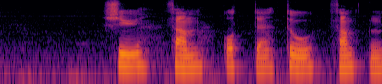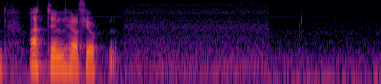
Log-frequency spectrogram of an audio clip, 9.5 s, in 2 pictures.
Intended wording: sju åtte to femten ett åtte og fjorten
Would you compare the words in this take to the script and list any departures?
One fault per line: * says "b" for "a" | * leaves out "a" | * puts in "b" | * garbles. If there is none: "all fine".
* puts in "fem"
* says "hundre" for "åtte"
